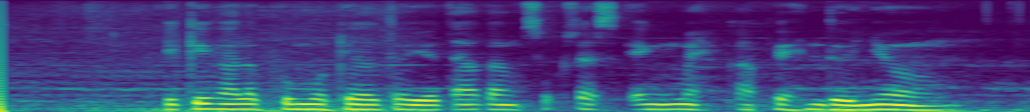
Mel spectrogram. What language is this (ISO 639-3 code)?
jav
